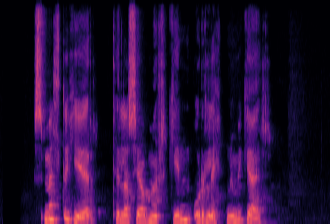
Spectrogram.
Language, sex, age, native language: Icelandic, female, 50-59, Icelandic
